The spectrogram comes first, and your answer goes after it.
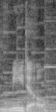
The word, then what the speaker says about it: Mido: It's originally in the original Japanese version of the game meant to be pronounced Mido, because it's derived from the Japanese word midori, which means green, because, of course, Mido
